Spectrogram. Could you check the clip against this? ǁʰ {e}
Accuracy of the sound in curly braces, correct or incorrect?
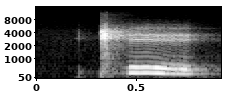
correct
